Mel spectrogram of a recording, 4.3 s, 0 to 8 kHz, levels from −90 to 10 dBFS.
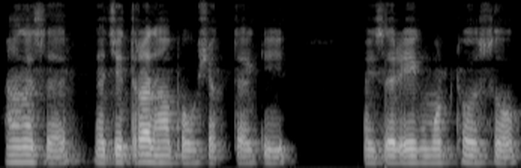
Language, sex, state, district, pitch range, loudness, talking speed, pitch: Konkani, male, Goa, North and South Goa, 115-125 Hz, -27 LUFS, 150 wpm, 120 Hz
